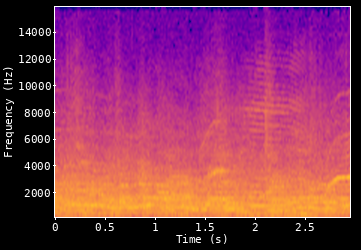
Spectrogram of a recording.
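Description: Boxing crowd at the Kostya Tszyu versus Diobelys Hurtado fight roaring and chanting for a fighter, a loud continuous crowd noise with a commentator talking over it.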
